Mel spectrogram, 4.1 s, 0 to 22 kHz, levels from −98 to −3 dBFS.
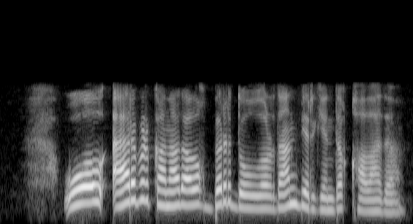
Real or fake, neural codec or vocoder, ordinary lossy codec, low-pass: real; none; AAC, 48 kbps; 5.4 kHz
